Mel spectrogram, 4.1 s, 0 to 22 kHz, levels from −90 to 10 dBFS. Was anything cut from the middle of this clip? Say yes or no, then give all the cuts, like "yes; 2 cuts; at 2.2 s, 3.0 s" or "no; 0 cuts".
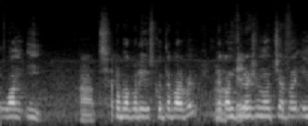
yes; 1 cut; at 1.5 s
